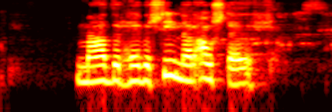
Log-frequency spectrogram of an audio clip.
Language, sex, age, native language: Icelandic, female, 30-39, Icelandic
